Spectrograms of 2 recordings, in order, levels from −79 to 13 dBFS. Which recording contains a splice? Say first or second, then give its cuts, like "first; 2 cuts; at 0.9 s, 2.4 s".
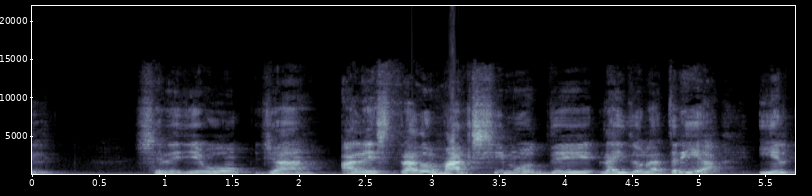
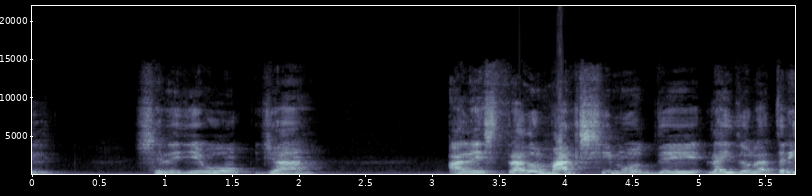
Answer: first; 1 cut; at 2.3 s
